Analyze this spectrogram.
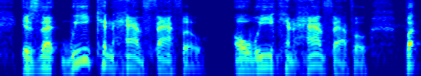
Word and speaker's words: FAFO: because I it's not that I don't want FAFO. Okay. Is that how you say it? FAFO? FAFO? It is. FAFI? FAFO.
